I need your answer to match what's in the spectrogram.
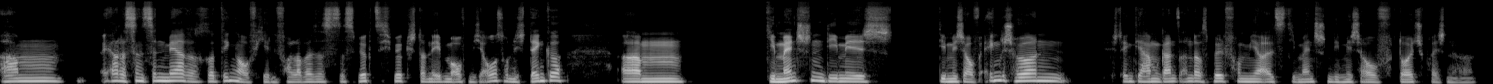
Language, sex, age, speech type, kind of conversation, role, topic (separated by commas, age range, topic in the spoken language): German, male, 35-39, conversation, podcast, guest, Wie beeinflusst deine Sprache deine Identität?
